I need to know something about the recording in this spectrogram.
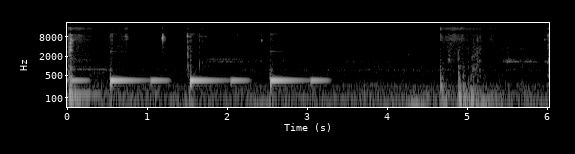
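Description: Tesla Model Y's cabin warning chime: a single-pitched electronic ding repeating about twice a second, seven dings in all, stopping a little past three seconds in.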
